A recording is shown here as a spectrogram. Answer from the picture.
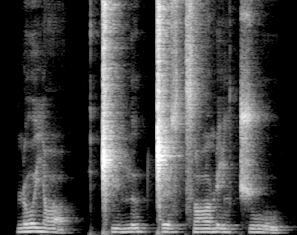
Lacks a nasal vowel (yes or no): no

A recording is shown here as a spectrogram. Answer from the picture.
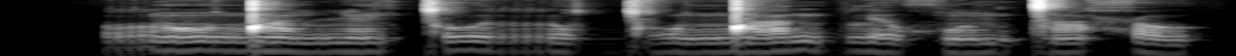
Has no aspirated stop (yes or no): yes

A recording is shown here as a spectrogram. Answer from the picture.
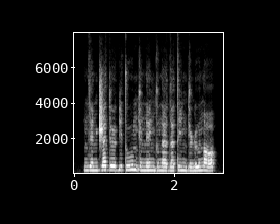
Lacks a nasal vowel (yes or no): yes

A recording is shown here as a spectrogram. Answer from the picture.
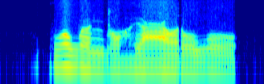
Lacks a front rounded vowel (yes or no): no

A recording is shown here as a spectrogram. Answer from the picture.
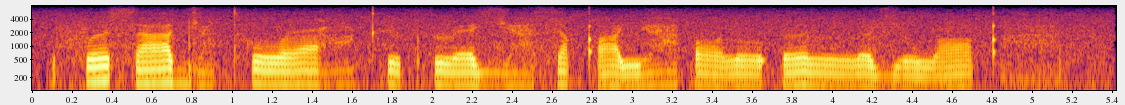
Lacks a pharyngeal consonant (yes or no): no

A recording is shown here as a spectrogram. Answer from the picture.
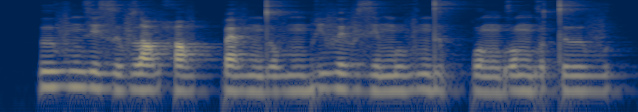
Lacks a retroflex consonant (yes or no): yes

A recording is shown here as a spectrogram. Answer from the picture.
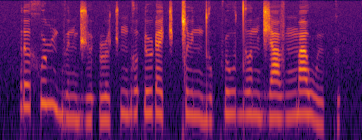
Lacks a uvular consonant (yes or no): yes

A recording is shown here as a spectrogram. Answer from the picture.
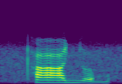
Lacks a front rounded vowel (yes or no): yes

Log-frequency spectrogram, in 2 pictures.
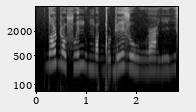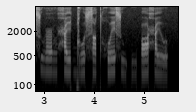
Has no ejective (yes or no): yes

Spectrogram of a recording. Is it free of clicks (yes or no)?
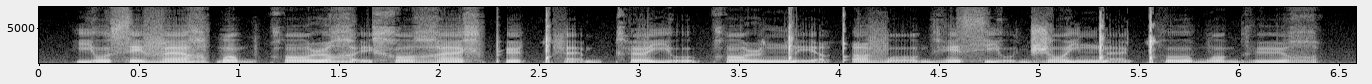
no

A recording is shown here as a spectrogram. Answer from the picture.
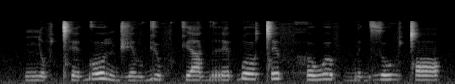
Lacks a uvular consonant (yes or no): yes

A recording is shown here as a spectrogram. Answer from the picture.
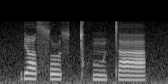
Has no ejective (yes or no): yes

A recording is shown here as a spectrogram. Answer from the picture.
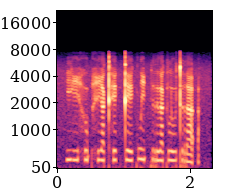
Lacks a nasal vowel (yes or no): yes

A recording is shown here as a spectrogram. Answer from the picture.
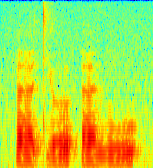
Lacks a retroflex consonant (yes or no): yes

